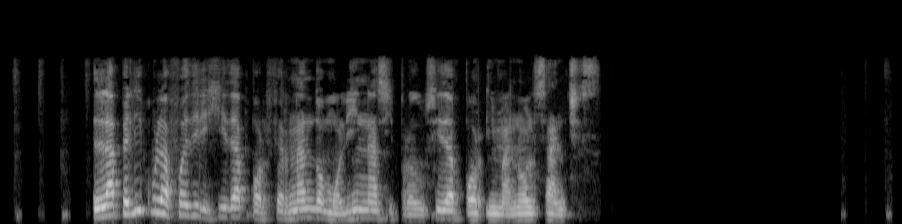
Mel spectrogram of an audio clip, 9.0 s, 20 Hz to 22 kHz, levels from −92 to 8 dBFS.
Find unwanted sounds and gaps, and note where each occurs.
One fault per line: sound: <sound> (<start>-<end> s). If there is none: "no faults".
no faults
